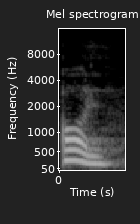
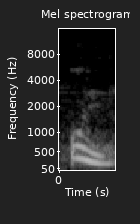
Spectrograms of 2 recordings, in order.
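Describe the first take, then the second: First: The vowel is an open rounded aw sound. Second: The vowel is a close rounded oo sound. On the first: The speaker calls it right. "स्वर के मूल रूप को रखा है और उसके साथ में व्यंजन लगाया हुआ है" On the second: The speaker calls it wrong. "ऊ स्वर के साथ बोलते हैं उल, तो वे भी गलत होता"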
